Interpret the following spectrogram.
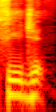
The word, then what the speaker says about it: fugit: Infinite Finality says, "Pimpis Fugit." I like to pronounce it fugit. F U Git T. Fugit. Fugit. But that's just me.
